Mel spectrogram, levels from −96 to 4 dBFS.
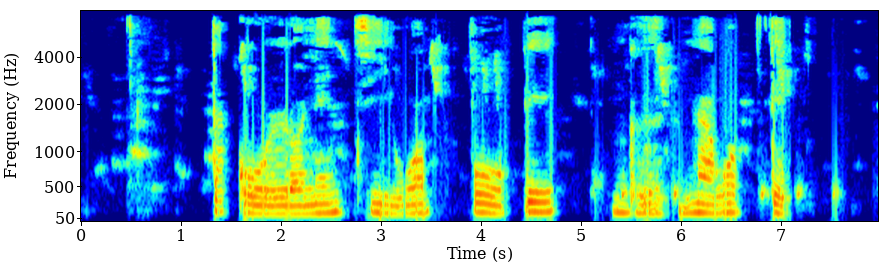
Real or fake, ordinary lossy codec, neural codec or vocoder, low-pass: real; AAC, 32 kbps; none; 7.2 kHz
